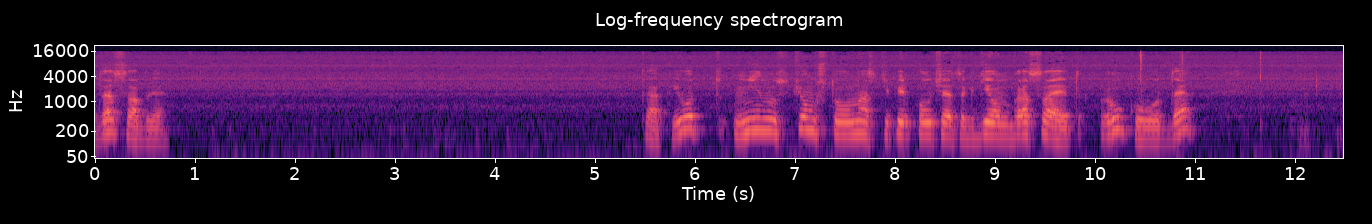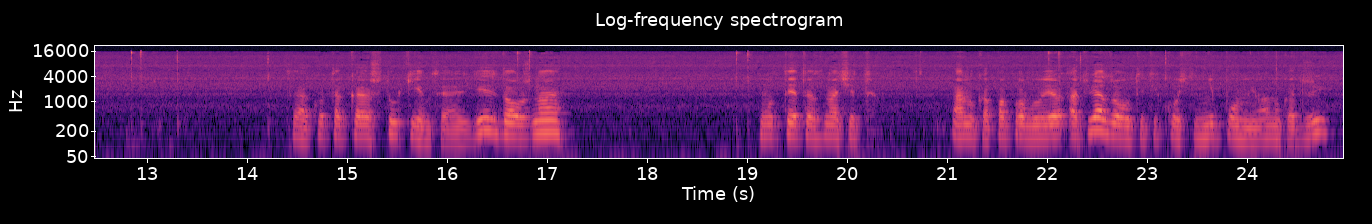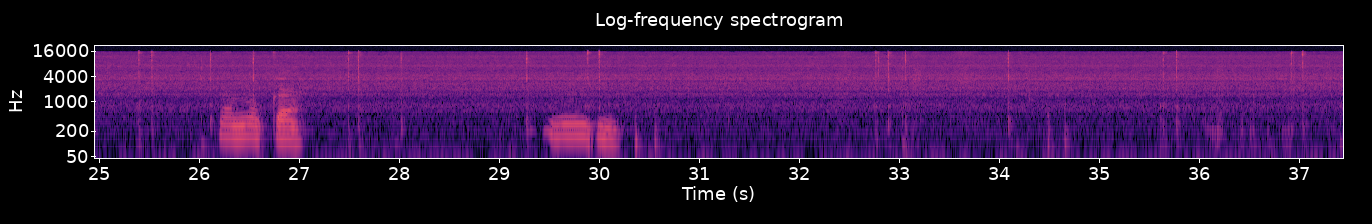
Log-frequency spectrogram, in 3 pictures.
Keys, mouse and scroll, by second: 10.8 middle click, 12.8 click, 13.3-14.2 middle drag, 16.7 click, 19.0 click, 22.1 click, 22.3-23.2 middle drag, 24.5 g, 26.2-26.6 middle drag, 27.6 click, 28.0-29.3 middle drag, 29.8 click, 30.3 g, 33.1-34.2 middle drag, 34.6 g, 37.0 click.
